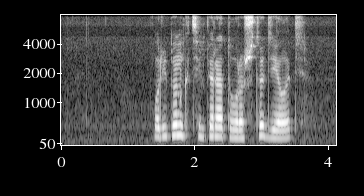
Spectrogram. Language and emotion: Russian, neutral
